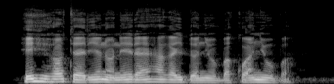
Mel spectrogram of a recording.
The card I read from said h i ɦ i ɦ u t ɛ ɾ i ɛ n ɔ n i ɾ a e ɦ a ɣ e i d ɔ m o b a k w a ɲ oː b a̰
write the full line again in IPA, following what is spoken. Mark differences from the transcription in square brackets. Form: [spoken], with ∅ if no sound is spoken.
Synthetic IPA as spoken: h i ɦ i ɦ [ɔ] t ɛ ɾ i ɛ n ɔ n [e] ɾ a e ɦ a ɣ [a] i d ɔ [ɲ] o b a k w a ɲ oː b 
